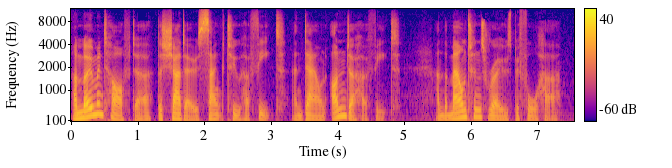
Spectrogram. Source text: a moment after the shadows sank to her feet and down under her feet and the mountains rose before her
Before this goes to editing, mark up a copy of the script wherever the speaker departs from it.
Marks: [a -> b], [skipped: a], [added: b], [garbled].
a moment after the shadows sank to her feet and down under her feet and the mountains rose before her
